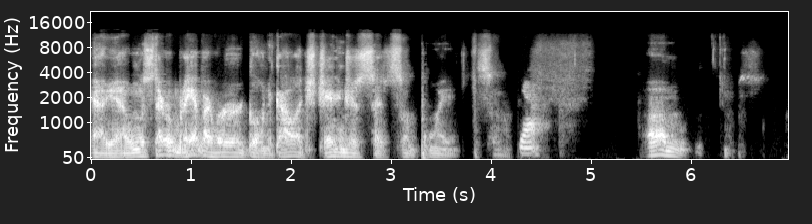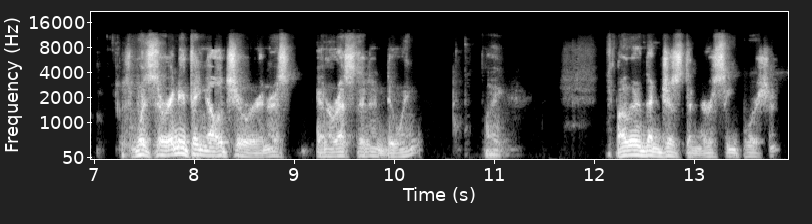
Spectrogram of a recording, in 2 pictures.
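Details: Laryngectomee speaking with a tracheoesophageal voice prosthesis (TEP); tracheoesophageal speech after laryngectomy.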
